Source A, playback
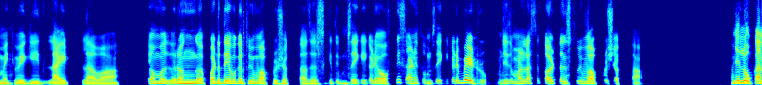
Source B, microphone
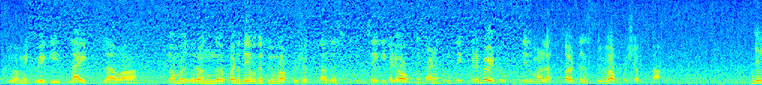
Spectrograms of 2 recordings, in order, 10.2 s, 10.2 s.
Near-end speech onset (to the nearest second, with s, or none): none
